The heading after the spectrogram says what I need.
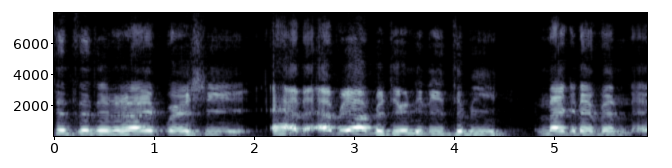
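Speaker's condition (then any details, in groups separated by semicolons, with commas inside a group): Cerebral palsy; from birth, affects walking and talking; difficult to talk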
